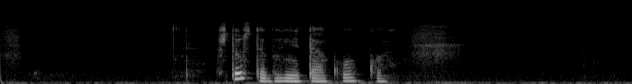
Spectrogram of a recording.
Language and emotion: Russian, sad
